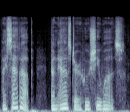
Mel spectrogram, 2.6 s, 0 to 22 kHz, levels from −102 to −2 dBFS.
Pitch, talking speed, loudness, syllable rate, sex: 125 Hz, 210 wpm, -20 LUFS, 4.8 syllables/s, male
